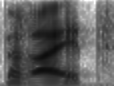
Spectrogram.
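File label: "ready to dial", German; Samsung SGH-i310; Voice Sounds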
